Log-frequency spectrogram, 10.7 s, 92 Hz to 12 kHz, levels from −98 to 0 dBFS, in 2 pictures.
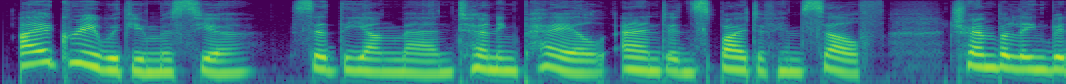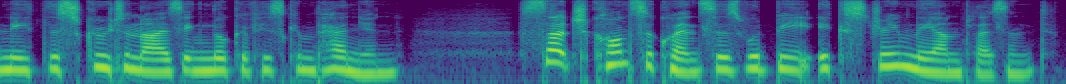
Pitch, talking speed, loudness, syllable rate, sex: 210 Hz, 170 wpm, -19 LUFS, 5.4 syllables/s, female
